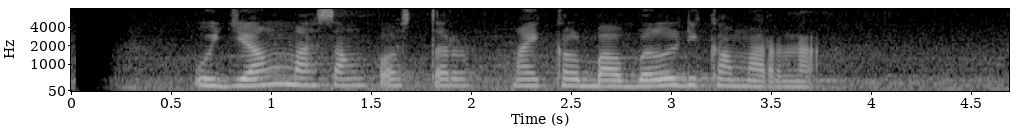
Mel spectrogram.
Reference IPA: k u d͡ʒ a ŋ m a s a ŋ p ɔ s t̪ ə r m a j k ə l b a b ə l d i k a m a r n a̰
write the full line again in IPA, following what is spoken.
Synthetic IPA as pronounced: ʔ u d͡ʒ a ŋ m a s a ŋ p ɔ s t̪ ə r m a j k ə l b a b ə l d i k a m a r n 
